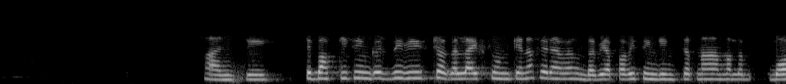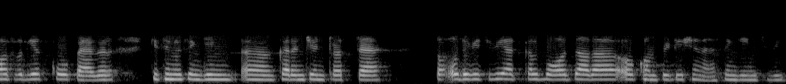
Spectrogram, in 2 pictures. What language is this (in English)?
Punjabi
